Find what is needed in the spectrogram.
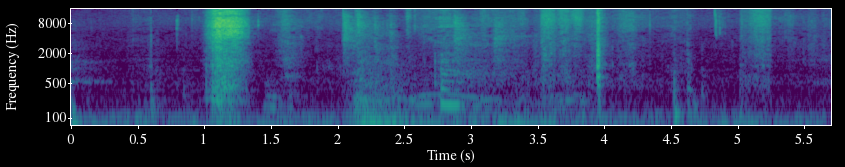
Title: some induced sneezes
